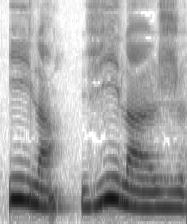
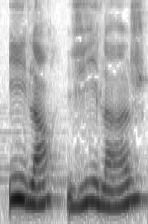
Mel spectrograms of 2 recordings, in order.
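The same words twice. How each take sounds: First: "Il a village" read slowly, "Il" stressed with a clear l; slow careful reading. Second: Said in the usual way. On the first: Shown as a demonstration. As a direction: spell out "Il" slowly, sounding the l. (lecture lente de "Il a village", le l de "Il" bien prononcé) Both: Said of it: "فشي كلمات كنسمعو ال".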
